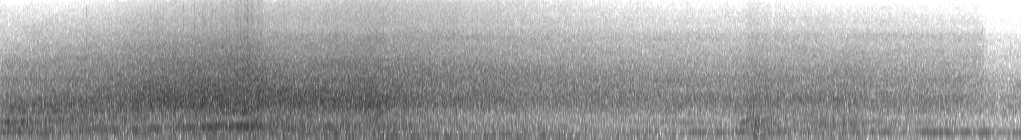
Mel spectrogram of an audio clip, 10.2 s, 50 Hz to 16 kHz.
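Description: Audi R8 V10 Plus's naturally aspirated V10 under hard acceleration, heard from inside the cabin. The engine note climbs in pitch and loudness to a peak about two and a half seconds in, then settles lower and fades gradually as the car eases off.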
